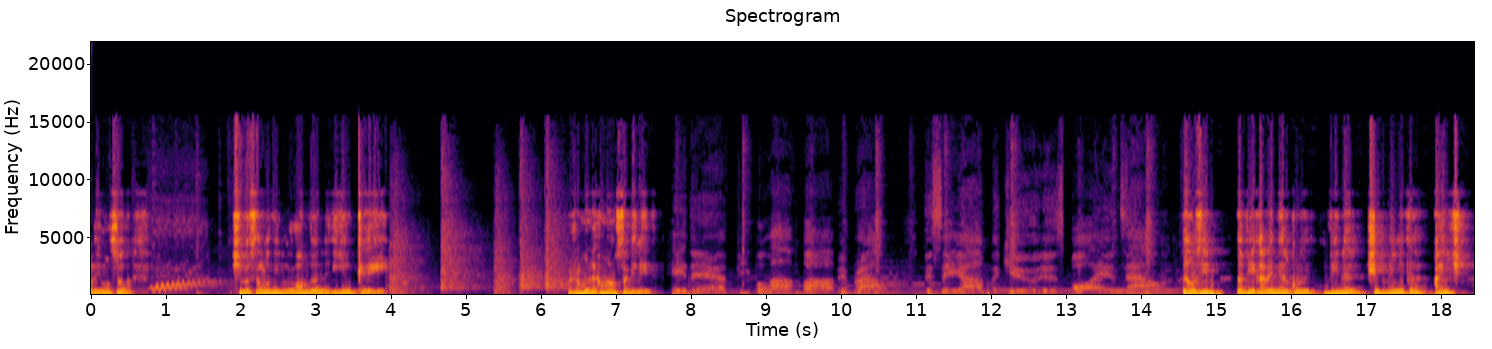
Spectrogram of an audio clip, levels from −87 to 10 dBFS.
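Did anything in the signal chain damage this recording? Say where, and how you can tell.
Yes. The damage sits in the call-processing stage: a speech-tuned noise suppressor applied to music or sounds stays active throughout, treating steady tones, ambience and tails as noise. Gain swings by about 5 dB, so sustained material pumps and thins while attacks pass.

Sound cut by the noise suppressor is clearest at 1.41–1.88, 4.22–4.65, 5.0–5.38, 8.48–8.88, 9.9–10.19, 10.57–11.14, 11.94–12.21 and 14.22–14.54 s. Held or decaying sound sinks by about 9 to 12 dB there and its decay is cut short.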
